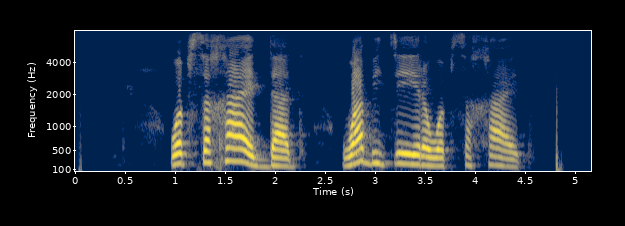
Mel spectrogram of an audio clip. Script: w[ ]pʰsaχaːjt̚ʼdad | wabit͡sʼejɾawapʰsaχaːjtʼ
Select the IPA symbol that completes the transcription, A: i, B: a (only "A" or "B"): B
